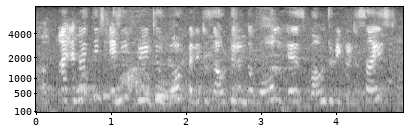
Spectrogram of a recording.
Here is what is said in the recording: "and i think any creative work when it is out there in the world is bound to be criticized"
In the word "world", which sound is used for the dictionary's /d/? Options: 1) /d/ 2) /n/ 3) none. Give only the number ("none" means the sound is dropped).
3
